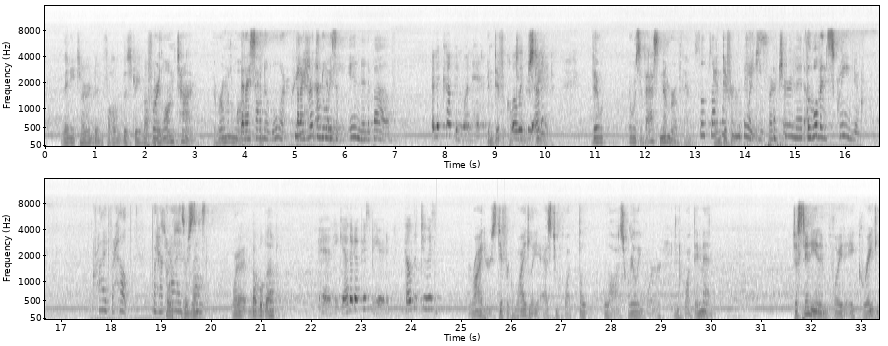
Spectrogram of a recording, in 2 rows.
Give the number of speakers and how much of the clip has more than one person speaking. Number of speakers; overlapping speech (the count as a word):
five, about 21%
